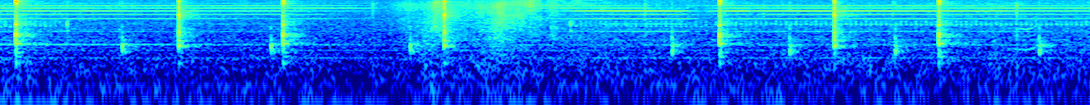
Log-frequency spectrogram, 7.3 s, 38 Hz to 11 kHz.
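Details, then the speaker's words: 2018 Honda Accord 1.5L turbo, bypass control solenoid bench-tested during P0299 underboost diagnosis: crisp sharp clicks about once a second switching on and off; solenoid working properly. "and feel it clicking when uh turned on and off."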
